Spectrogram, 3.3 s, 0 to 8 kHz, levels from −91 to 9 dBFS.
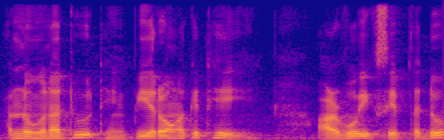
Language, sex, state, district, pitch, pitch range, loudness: Karbi, male, Assam, Karbi Anglong, 120 Hz, 100-125 Hz, -18 LUFS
